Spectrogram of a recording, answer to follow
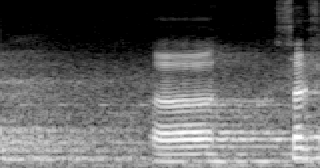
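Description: A man's voice in a hesitation pause: a brief, steady held filler sound like "uhh" about a second in, then speech resumes just before the end.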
